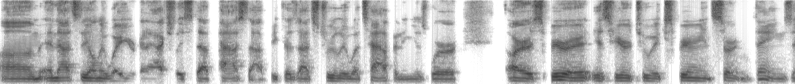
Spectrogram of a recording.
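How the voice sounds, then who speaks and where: A moderate pace and fairly even intonation in a dry, close sound with no echo. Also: man. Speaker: theta healer. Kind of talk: interview.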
